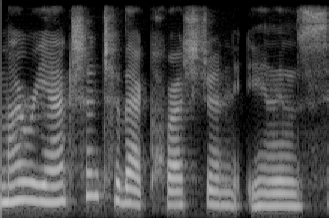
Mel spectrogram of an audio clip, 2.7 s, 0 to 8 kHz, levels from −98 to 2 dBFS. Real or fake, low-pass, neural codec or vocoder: fake; 7.2 kHz; autoencoder, 22.05 kHz, a latent of 192 numbers a frame, VITS, trained on one speaker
